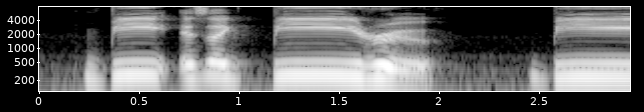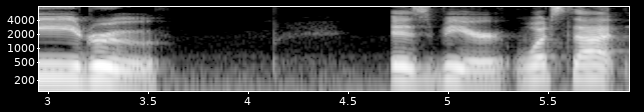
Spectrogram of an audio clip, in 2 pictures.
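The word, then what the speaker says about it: ビール: As like a generalization, and this is like biru.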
